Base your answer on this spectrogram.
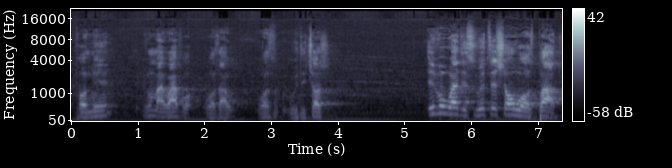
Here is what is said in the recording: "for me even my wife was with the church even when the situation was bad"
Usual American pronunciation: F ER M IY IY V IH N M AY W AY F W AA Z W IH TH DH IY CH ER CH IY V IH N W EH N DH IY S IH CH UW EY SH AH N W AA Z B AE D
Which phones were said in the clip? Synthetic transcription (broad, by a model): F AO M IY IY V IH N M AY W AY F W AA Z W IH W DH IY CH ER CH IY V IH N W EH N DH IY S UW UW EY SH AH N W AA Z B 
